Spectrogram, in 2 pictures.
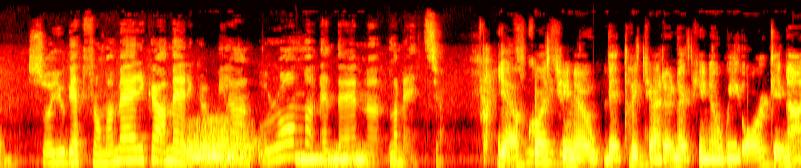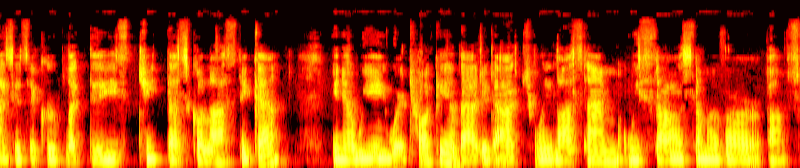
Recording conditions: video call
